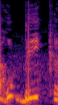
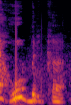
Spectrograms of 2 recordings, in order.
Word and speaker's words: rubrica: Se pronuncia circuito, se pronuncia gratuito, se pronuncia fluido, se pronuncia rubrica, não é rúbrica.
